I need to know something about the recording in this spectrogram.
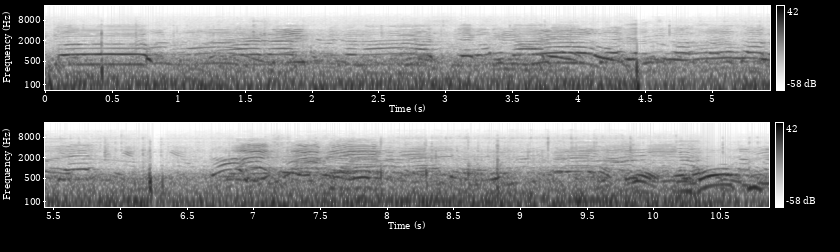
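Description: Young girls shout and cheer from a distance, outdoors.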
